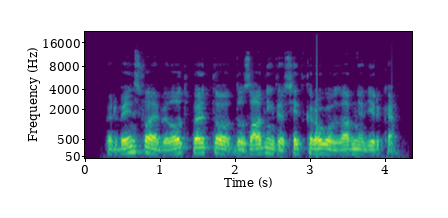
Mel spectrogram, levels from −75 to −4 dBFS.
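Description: Speech clip with periodic USB or driver dropouts: from 2.09 s, just after "je bilo odprto do", to 4.08 s, about 1 ms of audio is skipped roughly once per second, giving about three ticks. Each shows as a thin vertical broadband line on a spectrogram and a small waveform jump, consistent with a background task stalling the audio driver.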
